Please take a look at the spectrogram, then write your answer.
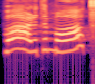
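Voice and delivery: put-on high kid voice asking what's for dinner; child calling back from upstairs. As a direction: play the kid shouting back. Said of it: "hører jeg tilbake".

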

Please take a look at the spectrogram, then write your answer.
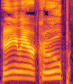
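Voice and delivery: put-on very high, loud old-man shout; Gordon Cole impression. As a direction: holler a greeting like a half-deaf boss. Cohost joins Twin Peaks impression.

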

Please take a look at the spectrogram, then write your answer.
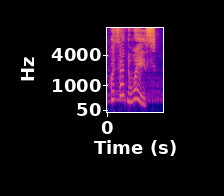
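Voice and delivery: high-pitched, frightened question; scared voice. A narrator's reading. Charlotte hears spooky noises, scared. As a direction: voice jumps up in alarm. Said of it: "in a scared voice".

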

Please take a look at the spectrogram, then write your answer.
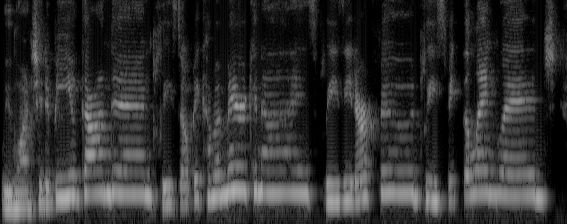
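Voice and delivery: mock the parents begging her to stay Ugandan; imitating parents. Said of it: "My parents are like".

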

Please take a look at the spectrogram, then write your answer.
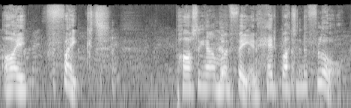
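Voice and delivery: hammed-up indignant outrage; shaking with anger. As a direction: play it as mock offended fury. Mock outrage at accusation.

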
